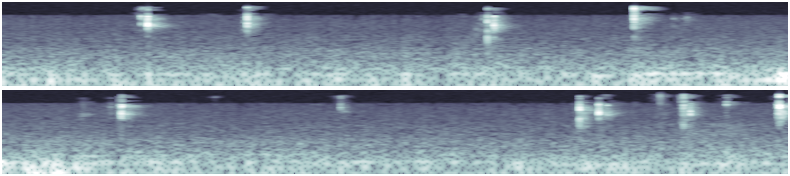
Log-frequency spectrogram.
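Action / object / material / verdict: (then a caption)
scrape / bar of soap / soap / none. A fine blade scores a grid into a solid pink and white striped soap bar held in the hand. It makes a series of short, sharp, bright scratchy clicks spaced irregularly over a quiet, low background rumble, each one cutting off almost instantly.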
